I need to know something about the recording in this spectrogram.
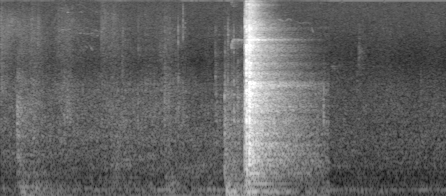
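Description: A toilet-stall door shut with a loud bang about two and a half seconds in, the sound dying away over about a second; a softer knock comes just after the start.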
